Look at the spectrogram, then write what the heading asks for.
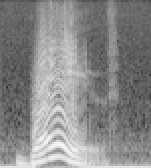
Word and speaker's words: brave: Now this sound is A, but Buddy E over here is silent. He's just there to encourage Mr. A to say his name, like in eight, brave, and gate.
